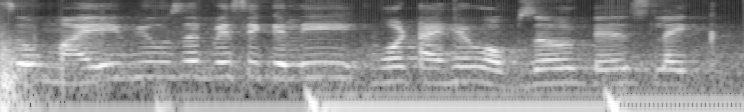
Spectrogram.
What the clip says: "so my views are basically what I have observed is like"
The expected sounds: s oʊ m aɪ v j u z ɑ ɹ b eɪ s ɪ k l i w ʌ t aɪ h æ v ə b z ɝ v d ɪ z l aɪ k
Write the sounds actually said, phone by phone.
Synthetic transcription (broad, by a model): s oʊ m aɪ v j u z ɑ ɹ b eɪ s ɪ k l i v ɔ t aɪ h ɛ v ə b z ɝ v d ɪ z l aɪ k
